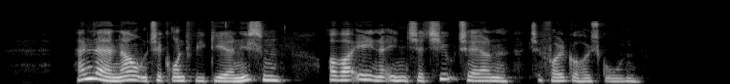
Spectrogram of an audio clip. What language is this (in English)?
Danish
